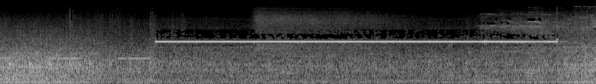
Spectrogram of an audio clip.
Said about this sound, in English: she shows what happens when something noticeably radioactive comes through the gate. She triggers the alarm with a small piece of cesium-137 in a Ziploc bag.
